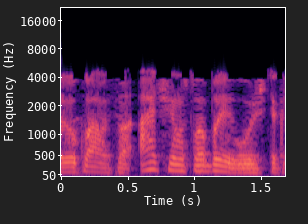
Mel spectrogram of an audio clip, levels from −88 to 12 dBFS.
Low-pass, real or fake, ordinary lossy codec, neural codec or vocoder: 14.4 kHz; real; AAC, 16 kbps; none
